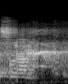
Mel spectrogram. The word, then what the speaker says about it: tsunami: अंग्रेजी में एक शब्द है सुनामी, कैसे लिखते हैं? TSUNAMI। बोलते क्यों नहीं? टी सुनामी, टी सुनामी, टी सुनामी। कहते हैं जी टी साइलेंट है, तो लगाया क्यों?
